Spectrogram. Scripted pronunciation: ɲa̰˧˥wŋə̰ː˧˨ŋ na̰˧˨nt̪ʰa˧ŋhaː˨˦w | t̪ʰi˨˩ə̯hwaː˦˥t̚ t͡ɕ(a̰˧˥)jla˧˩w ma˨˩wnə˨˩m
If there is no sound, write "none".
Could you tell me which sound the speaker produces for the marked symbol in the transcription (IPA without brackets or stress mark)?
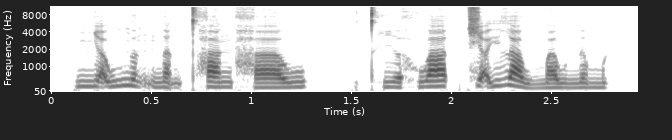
a̰˧˥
